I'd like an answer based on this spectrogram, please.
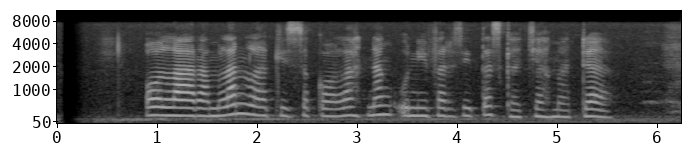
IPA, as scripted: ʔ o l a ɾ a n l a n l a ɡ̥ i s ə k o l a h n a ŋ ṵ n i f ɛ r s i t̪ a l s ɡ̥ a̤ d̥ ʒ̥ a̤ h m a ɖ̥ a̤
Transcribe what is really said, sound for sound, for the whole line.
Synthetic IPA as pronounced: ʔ o l a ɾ a m l a n l a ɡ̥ i s ə k o l a h n a ŋ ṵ n i f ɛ r s i t̪ a s ɡ̥ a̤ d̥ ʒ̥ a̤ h m a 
